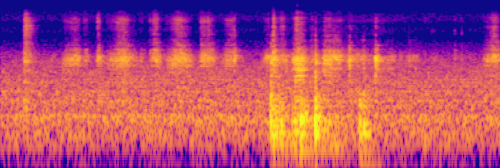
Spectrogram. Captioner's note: pen scratching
